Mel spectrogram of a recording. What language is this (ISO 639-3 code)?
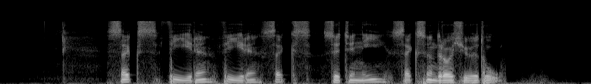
nor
